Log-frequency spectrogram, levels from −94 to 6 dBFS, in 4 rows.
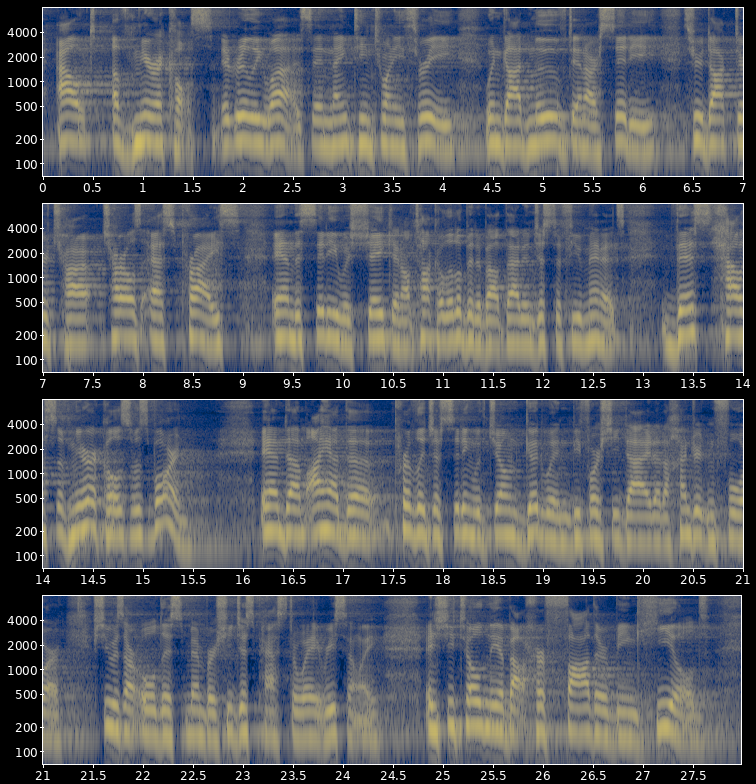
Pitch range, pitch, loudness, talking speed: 160-185 Hz, 175 Hz, -25 LUFS, 165 wpm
